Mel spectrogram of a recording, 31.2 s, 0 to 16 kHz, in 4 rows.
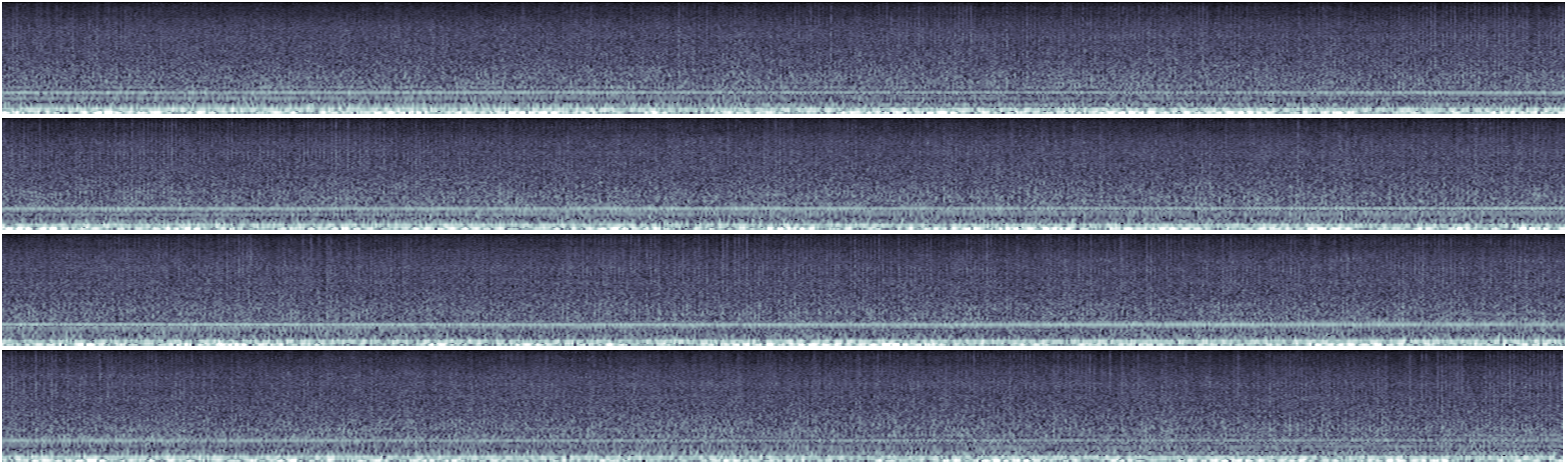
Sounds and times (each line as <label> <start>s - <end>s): Electricity in the rain 0.0s - 31.2s
Rain on the power station units 0.0s - 31.2s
